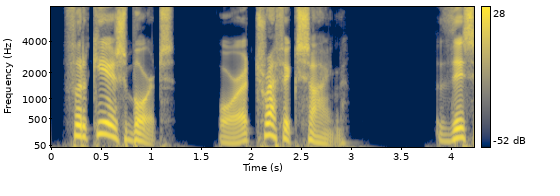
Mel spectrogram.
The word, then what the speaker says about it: verkeersbord: a regular Dutch accent forbort or a traffic sign this is the way we say forbort I know the rolling R is a bit difficult so try this one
